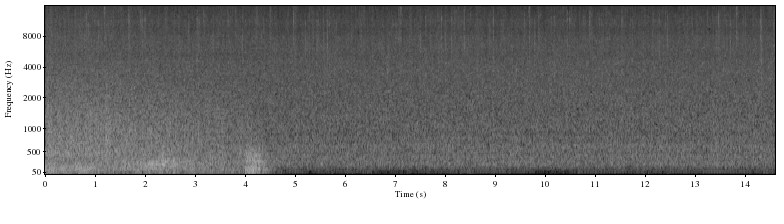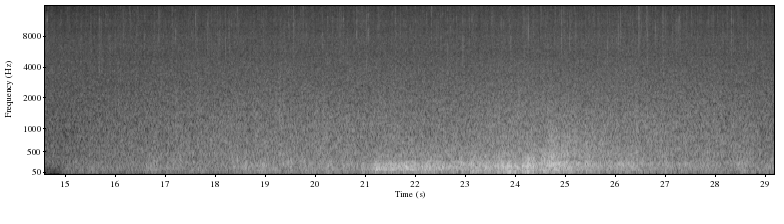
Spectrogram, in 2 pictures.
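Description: Steady rain falling, an even hiss. A low rumble of thunder builds in the second half and is loudest a few seconds before the end, then eases.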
